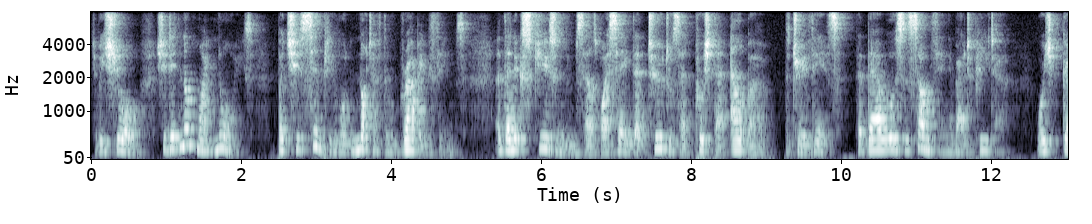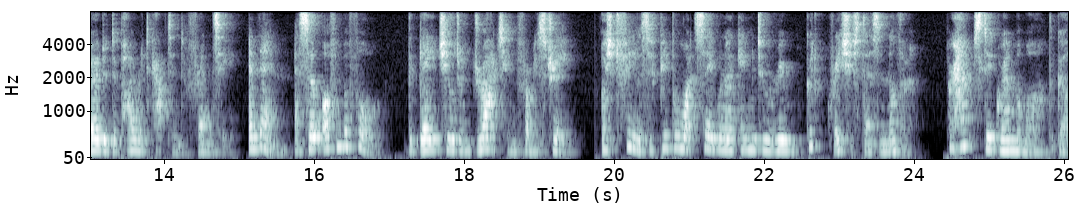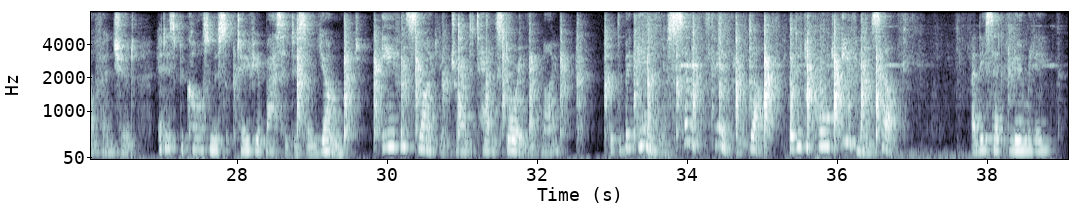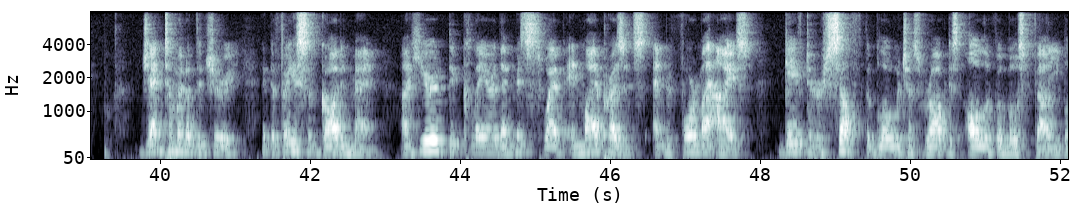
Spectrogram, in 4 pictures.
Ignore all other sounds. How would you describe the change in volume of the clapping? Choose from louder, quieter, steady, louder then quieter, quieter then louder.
quieter then louder.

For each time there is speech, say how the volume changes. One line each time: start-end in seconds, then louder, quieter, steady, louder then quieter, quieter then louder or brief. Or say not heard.
0.1-52.0 steady.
